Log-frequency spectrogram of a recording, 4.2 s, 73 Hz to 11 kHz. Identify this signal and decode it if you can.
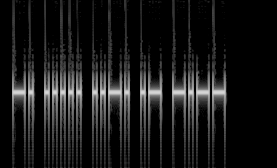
Morse code, heard as a keyed tone, about 19 wpm, 700 Hz. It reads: N5FAY
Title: USA Callsign DE Callsign - 5 Characters - 20wpm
